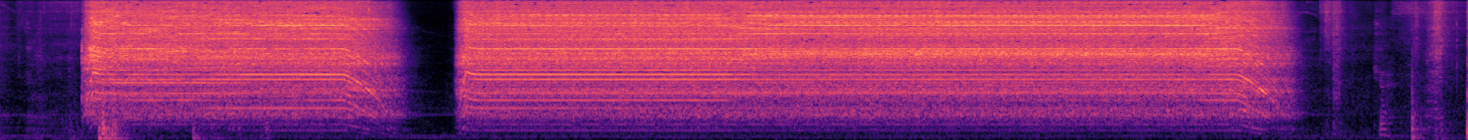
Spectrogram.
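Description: DeWalt cordless portable band saw running free with a freshly fitted and tensioned blade. The motor whines steadily for about three seconds, then winds down with falling pitch. It is started again for about eight seconds and winds down once more near the end.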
